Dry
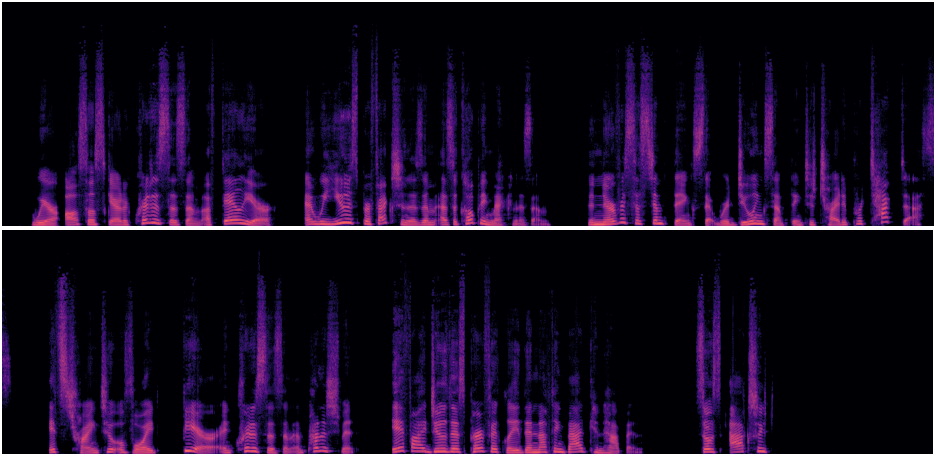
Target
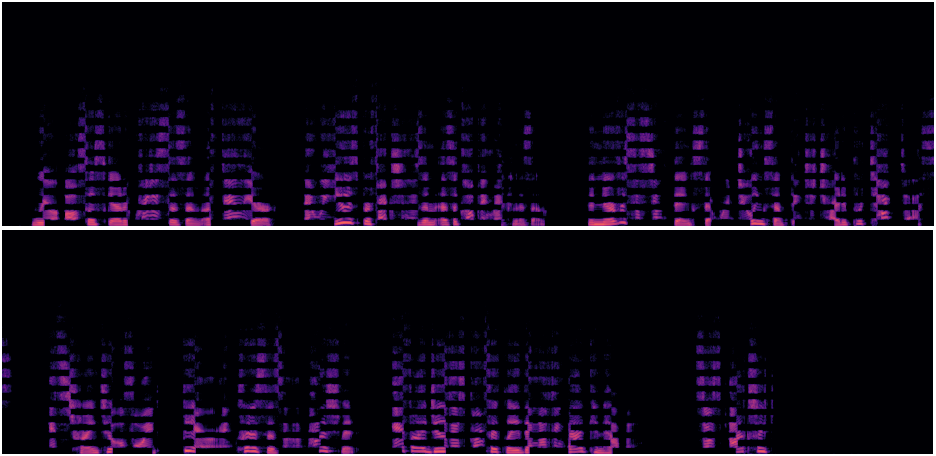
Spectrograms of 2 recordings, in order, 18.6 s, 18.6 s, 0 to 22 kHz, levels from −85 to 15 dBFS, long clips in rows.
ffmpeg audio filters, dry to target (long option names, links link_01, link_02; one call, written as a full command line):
ffmpeg -i in.wav -filter_complex "[0:a]lowpass=frequency=8000:width_type=q:width=1.9,acrossover=split=6300[link_01][link_02];[link_02]acompressor=threshold=-49dB:ratio=4:attack=1:release=60[link_03];[link_01][link_03]amix=inputs=2:normalize=0,afftfilt=real='re*gt(sin(2*PI*1.2*pts/sr)*(1-2*mod(floor(b*sr/1024/760),2)),0)':imag='im*gt(sin(2*PI*1.2*pts/sr)*(1-2*mod(floor(b*sr/1024/760),2)),0)':win_size=1024:overlap=0.75" out.wav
